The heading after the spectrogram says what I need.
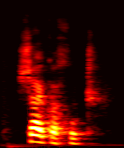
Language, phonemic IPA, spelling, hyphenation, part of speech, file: Dutch, /ˈsœykərˌɣut/, suikergoed, sui‧ker‧goed, noun, Nl-suikergoed.ogg
- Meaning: candy (in general), confectionery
